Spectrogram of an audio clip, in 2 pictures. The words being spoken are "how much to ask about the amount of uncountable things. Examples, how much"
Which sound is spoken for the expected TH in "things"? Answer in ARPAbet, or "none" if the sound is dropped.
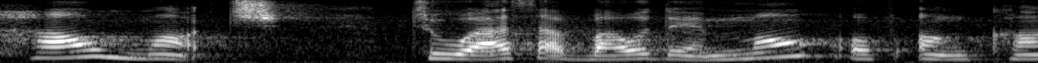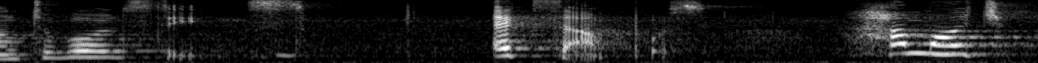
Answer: S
